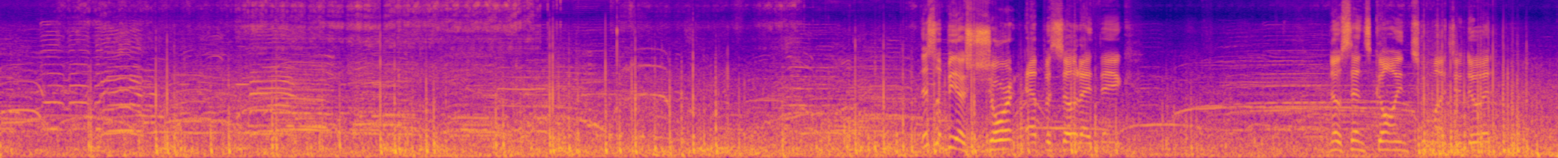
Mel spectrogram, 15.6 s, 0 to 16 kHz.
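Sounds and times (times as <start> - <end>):
New Year fireworks crackling and popping over a street: 0.0 - 15.5
murmur of a dense crowd along a closed street: 0.0 - 15.5
sharp bangs of fireworks: 0.0 - 15.5
speech: 9.2 - 11.4, 13.3 - 15.2.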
